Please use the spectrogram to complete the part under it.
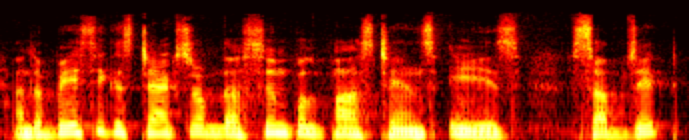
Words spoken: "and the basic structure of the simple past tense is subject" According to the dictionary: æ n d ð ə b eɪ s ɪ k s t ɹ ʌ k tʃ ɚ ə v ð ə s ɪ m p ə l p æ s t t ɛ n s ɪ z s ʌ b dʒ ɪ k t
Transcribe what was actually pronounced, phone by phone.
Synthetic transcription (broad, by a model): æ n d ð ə b eɪ s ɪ k s t æ k s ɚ ə v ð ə s ɪ m p ə l p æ s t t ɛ n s ɪ z s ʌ b dʒ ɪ k t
